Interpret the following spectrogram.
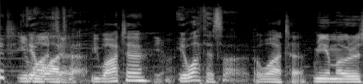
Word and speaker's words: Iwata: Iwata.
